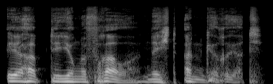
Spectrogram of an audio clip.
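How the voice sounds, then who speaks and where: A man's voice: mid-range voice, slow pace, creaky, slightly rough, dry recording, clean studio sound, pitched below the performer's own voice, exaggerated voice. A man voicing a blunt, short-tempered veteran warrior who growls his threats. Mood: threatening.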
